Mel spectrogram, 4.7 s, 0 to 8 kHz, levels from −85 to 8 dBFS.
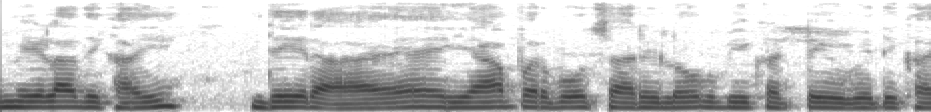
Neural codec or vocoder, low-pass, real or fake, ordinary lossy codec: vocoder, 44.1 kHz, 80 mel bands, Vocos; 7.2 kHz; fake; none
